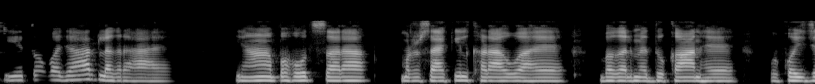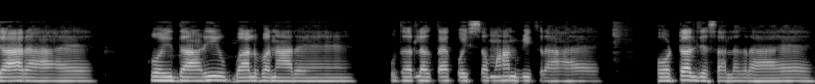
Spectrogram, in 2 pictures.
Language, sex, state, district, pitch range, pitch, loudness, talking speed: Hindi, female, Bihar, Lakhisarai, 160-175 Hz, 170 Hz, -20 LUFS, 145 wpm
